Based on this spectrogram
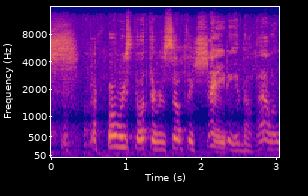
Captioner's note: laughs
